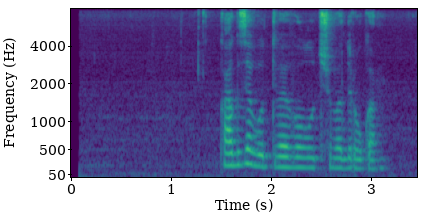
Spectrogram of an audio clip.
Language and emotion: Russian, neutral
